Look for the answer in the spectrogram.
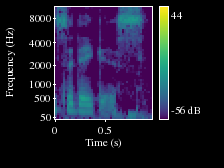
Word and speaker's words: Sudeikis: Jason, update, it was Jason Sudeikis.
